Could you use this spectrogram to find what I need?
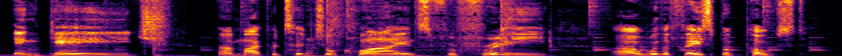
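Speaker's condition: No condition

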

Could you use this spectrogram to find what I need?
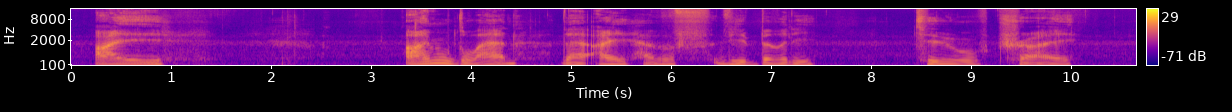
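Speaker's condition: Speech impediment

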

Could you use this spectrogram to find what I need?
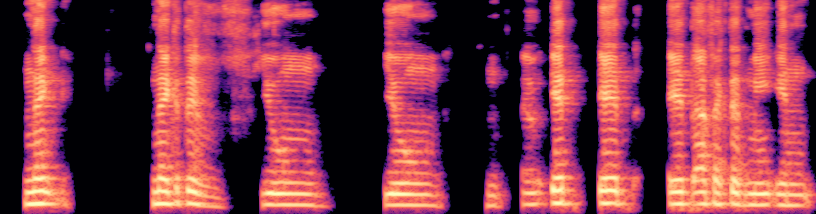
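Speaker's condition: Stuttering; stutter since early childhood, noticed on entering grade school; ongoing stutter, actively coping through Toastmasters public speaking club and speech contests; broken, choppy non-fluent speech, dreads answering strangers like jeepney drivers, public communication affected; repeated sounds, repeated words

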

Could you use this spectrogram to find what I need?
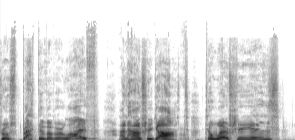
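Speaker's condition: Cerebral palsy; present from birth

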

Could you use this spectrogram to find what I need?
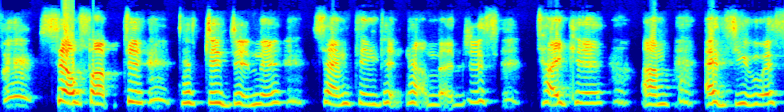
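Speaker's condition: Cerebral palsy; needs hand to hold on steep stairs

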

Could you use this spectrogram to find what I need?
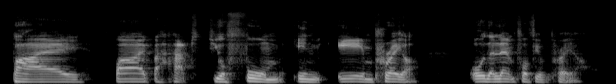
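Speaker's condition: Stammer; struggles to get words out, other sounds before intended word, single words take longer; repeated sounds, repeated words

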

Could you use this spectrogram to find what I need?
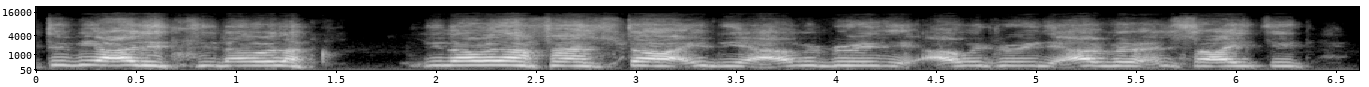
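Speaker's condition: Spastic quadriplegic cerebral palsy; stutters a lot

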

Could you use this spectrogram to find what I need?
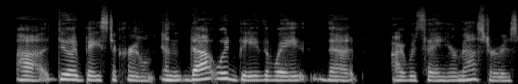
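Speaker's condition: No condition

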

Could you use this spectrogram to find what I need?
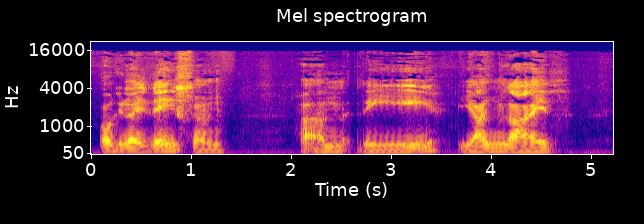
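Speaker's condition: Down syndrome; delivers prepared speech aloud himself

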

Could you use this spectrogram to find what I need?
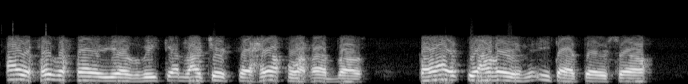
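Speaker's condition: Cerebellar ataxia; gets around with walker

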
